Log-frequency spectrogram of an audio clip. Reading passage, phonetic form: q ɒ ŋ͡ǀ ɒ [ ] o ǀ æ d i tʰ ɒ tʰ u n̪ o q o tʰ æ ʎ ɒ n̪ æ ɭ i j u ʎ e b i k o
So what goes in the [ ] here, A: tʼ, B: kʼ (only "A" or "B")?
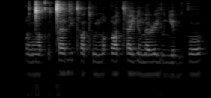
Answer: B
